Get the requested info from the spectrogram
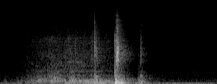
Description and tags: drawer close
Sliding a drawer shut
close, drawer, slide, wood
